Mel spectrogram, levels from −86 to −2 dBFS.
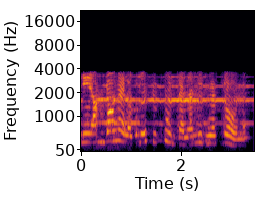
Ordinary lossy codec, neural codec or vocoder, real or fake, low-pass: AAC, 24 kbps; codec, 16 kHz, 4 kbps, X-Codec, HuBERT features, trained on general audio; fake; 3.6 kHz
